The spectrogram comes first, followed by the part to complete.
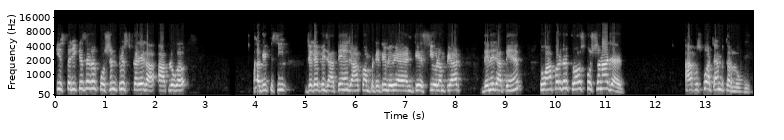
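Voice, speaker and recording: A woman's voice: sits high, muffled recording. A woman teacher with an Indian accent giving a classroom biology lecture, repeating points and checking that students follow.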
